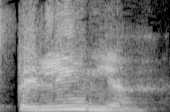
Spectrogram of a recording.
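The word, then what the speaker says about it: pelinha: interesting i'm not sure how to pronounce that pelina uh rough portuguese for little skin or skin cutie marissa would you like to give us the pronunciation for that it's pelina yeah so it's like that it's kind of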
